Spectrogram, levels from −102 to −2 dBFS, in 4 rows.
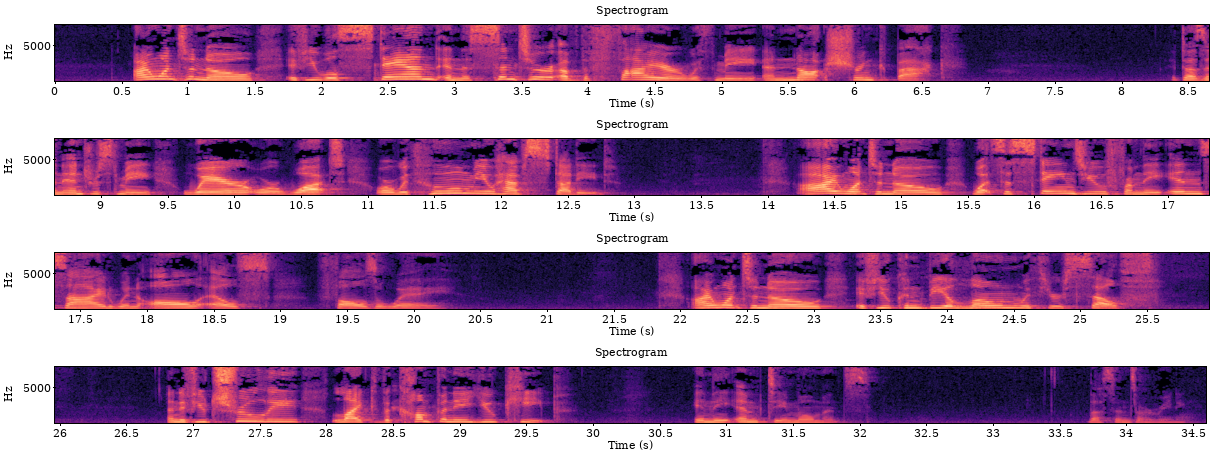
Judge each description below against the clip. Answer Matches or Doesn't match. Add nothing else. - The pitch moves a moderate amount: Matches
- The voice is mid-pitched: Doesn't match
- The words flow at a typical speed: Doesn't match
